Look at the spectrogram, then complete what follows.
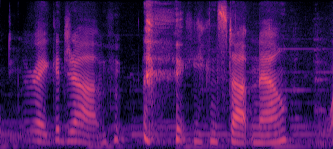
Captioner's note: laughs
